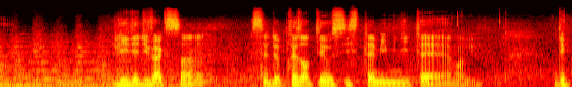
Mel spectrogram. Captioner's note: speaks in foreign language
